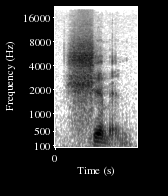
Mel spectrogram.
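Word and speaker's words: שמעון: of the hebrew name shimon in ashkenazi hebrew we would pronounce it shimin so assuming that scott's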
